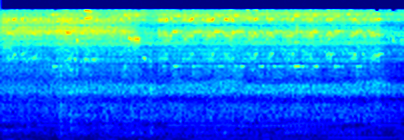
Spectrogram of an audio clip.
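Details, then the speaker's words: Ultrasonic scaler cleaning stains from the lower front teeth of a staff member during orthodontic wire replacement: high-pitched continuous squealing hiss with water spray noise. "そしたら超音波でクリーニングしていきます。じゃあお願いします。"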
